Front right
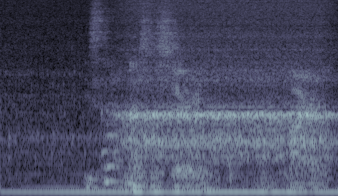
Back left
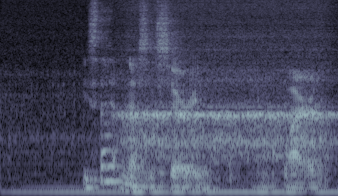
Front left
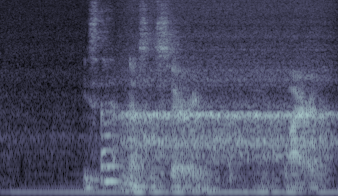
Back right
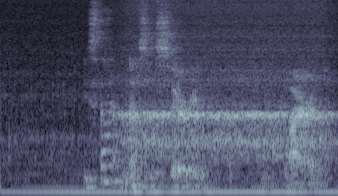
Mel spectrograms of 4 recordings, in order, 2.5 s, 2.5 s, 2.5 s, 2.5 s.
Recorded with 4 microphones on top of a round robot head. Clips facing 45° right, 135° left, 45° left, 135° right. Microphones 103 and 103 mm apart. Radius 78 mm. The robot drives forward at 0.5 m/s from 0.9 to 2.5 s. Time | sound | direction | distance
0.6 | a man speaking | 130° left | 3.5 m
